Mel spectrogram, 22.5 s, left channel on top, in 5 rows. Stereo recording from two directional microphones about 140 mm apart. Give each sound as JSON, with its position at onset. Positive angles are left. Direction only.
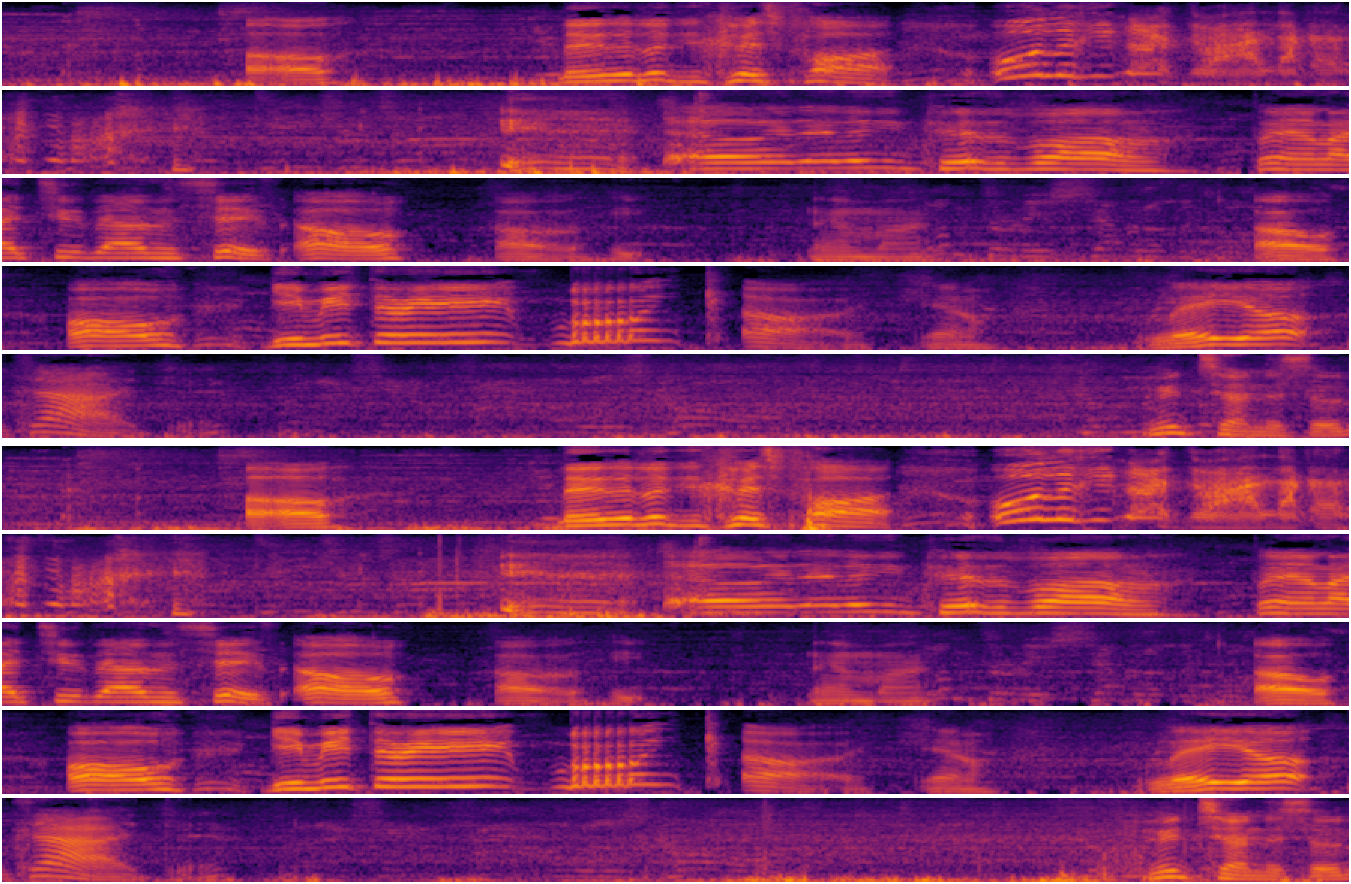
{"t": 0.7, "sound": "a man's voice", "side_deg": -30}
{"t": 6.1, "sound": "speech", "side_deg": -5}
{"t": 13.1, "sound": "speech", "side_deg": -35}
{"t": 21.7, "sound": "speech", "side_deg": -20}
